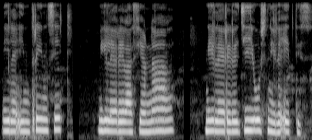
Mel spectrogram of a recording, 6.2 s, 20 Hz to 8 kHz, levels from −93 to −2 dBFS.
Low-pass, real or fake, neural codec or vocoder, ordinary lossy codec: 7.2 kHz; fake; vocoder, 44.1 kHz, 80 mel bands, Vocos; none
